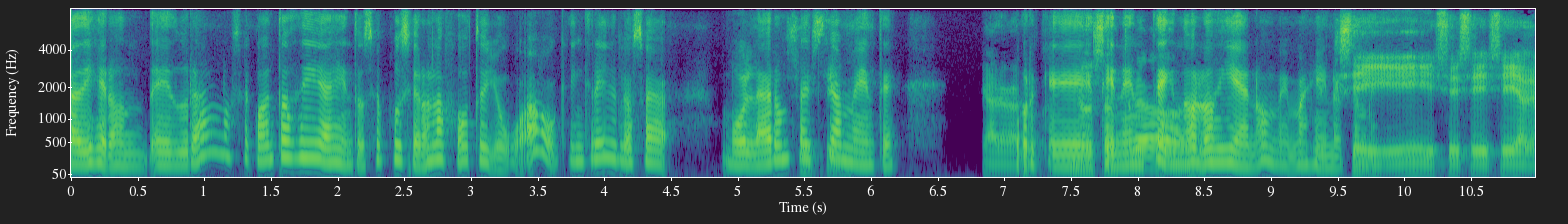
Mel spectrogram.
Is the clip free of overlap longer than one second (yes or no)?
no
